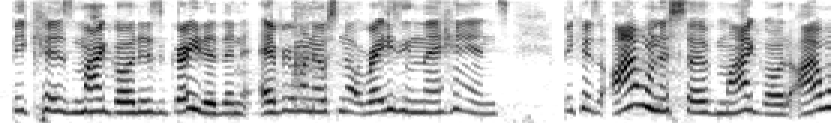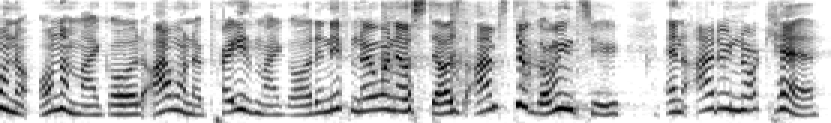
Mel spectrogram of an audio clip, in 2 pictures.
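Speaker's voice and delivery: fervent sermon build; preaching at full force. Acted. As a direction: proclaim it like a pulpit preacher. Preaching on worshipping God.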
